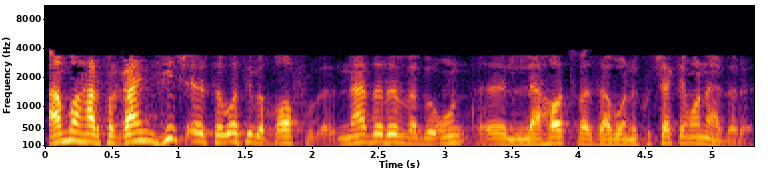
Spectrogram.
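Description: A man teaching Quran recitation in a patient, explanatory way, slowly repeating letter sounds. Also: fairly high pitch. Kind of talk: broadcast lesson. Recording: tinny phone-like line.

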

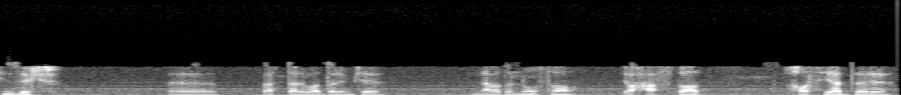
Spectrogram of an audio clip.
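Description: A man, a cleric, giving a measured religious answer to a caller and quoting scripture in Arabic. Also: low-pitched, creaky, a little hiss or hum. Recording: tinny phone-line sound.

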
